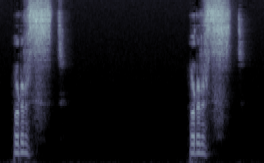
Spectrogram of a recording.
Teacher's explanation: quando falamos prst, podemos, digamos assim, sentir que o som do r está no meio da sílaba. Ele é o som mais intenso, digamos, em volta dos quais os outros se organizam. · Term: núcleo da sílaba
